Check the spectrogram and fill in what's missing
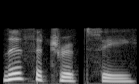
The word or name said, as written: lithotripsy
